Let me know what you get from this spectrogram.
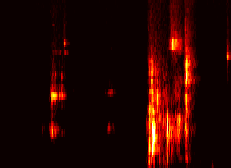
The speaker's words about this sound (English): Just going to have a sip of water, actually.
